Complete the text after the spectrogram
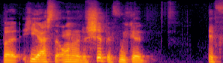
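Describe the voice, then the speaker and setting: A man's voice: medium pitch, steady tone, a little fast, dark tone, slightly rough. A middle-aged man born in Portugal, a former teacher talking in a casual conversation, emphatic and given to repeating words as he builds a point.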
